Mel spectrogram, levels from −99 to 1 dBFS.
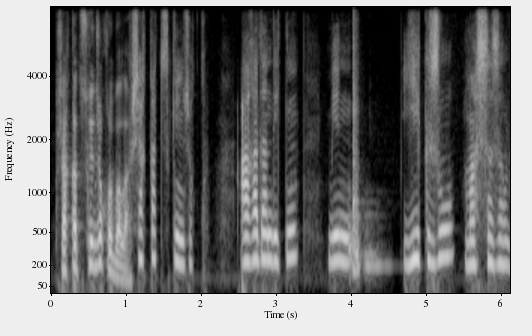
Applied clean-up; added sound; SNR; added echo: neural mask model RNNoise.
